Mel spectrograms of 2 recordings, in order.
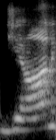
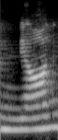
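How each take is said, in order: First: It starts with a 'g' sound. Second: It starts with an 'n'-like sound. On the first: "हम लोग ज्ञान कहते हैं तो हम लोग आधा ग लगाएंगे" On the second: "अगर ज्ञान कहते हैं तो आधा न लगा दो"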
